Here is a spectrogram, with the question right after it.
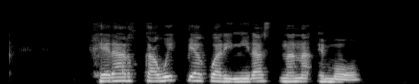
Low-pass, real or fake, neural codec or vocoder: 7.2 kHz; real; none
